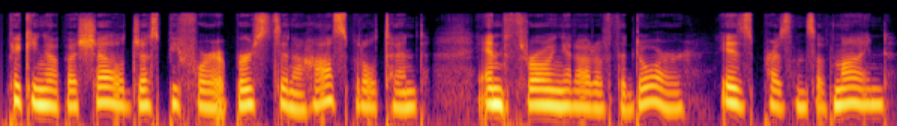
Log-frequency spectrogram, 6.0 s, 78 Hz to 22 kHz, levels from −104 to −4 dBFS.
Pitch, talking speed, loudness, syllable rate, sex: 200 Hz, 230 wpm, -20 LUFS, 5.8 syllables/s, female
